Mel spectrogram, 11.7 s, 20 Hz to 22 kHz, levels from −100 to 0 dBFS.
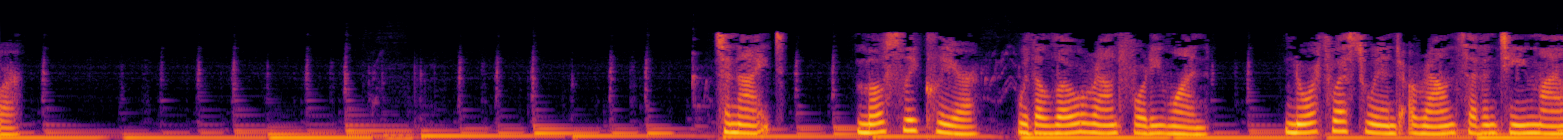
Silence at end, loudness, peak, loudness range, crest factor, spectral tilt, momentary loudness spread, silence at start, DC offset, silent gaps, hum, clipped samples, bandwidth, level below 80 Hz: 0 s; -20 LUFS; -4 dBFS; 12 LU; 18 dB; -7 dB/octave; 18 LU; 0 s; under 0.1%; none; none; under 0.1%; 8.8 kHz; -56 dBFS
